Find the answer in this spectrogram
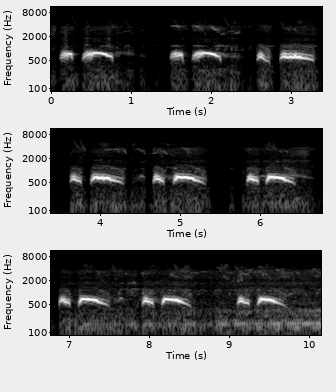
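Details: Spotted dove cooing, recorded for luring birds into traps: a rapid series of short, low, hollow coos, arched in pitch and delivered in quick bursts of two or three with brief pauses, over faint background hum.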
